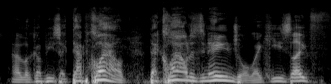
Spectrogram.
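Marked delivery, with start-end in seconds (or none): 0.7-2.4 acted, unhinged, fully losing it, high, loud manic outburst. Retelling a friend in the car pointing at a cloud: imitating someone manically losing it. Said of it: "fully manically losing it".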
